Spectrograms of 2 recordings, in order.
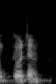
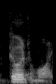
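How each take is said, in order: First: "good un." with one said as a short un; northern-style good un, relaxed; dialect un. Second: Said in the usual way. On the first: Shown as a demonstration. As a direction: clip one down to "un". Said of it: "you say". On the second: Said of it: "We don't say".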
